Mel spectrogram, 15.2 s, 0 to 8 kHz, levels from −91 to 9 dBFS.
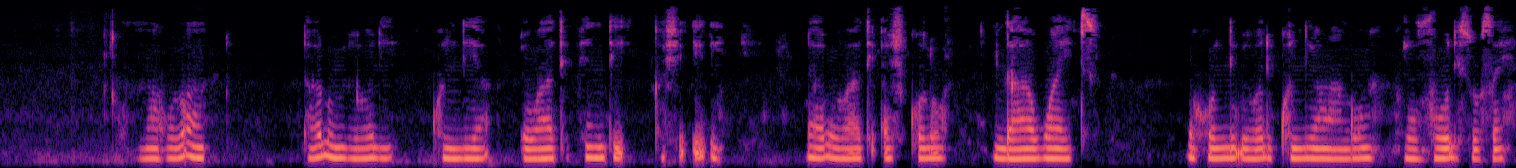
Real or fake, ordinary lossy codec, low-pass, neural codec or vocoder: fake; MP3, 32 kbps; 7.2 kHz; codec, 16 kHz, 16 kbps, FunCodec, trained on Chinese and English, 50 frames a second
